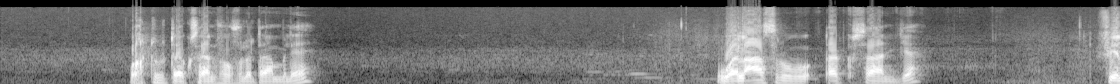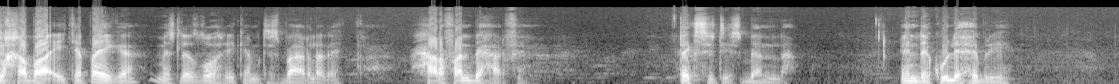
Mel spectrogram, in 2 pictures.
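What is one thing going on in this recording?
An elderly man speaks calmly in short phrases with pauses.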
